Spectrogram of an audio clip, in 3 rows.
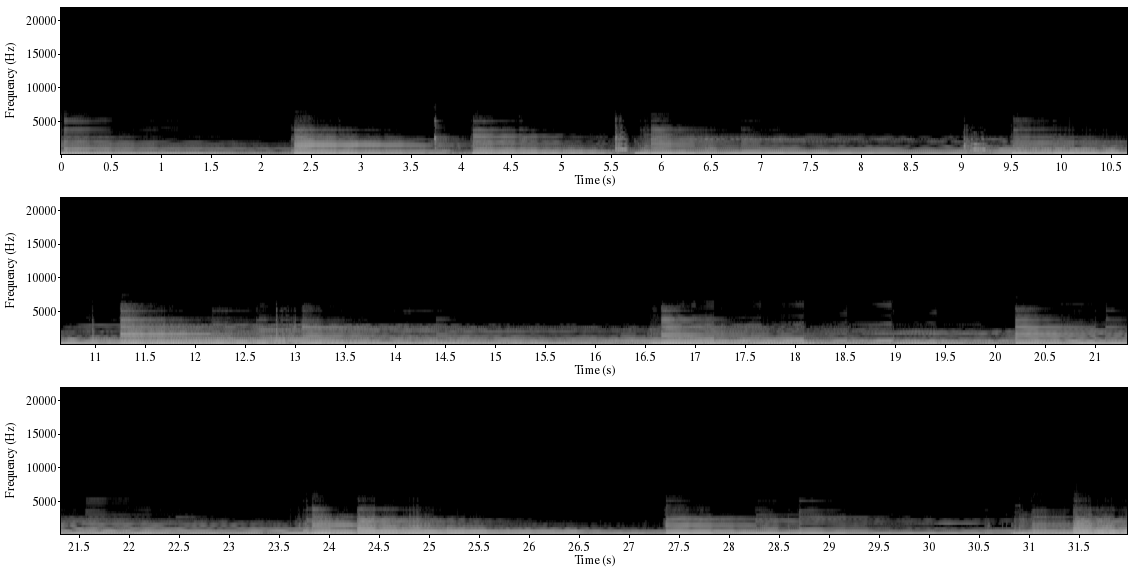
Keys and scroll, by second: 6.0 0, 6.1 Return, 8.0 -, 8.3 1, 8.5 Return, 13.4 c, 15.7 shift+f, 27.1 m.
